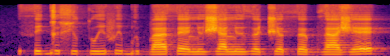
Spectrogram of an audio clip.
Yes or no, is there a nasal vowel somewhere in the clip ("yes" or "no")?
no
